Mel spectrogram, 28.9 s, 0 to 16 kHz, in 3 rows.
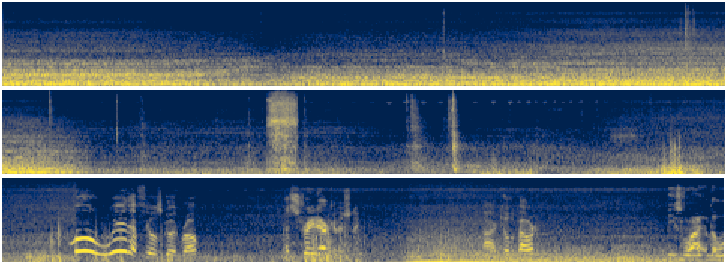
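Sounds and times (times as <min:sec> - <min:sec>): hvac unit humming: 0:00.0 - 0:28.9
loud hiss: 0:13.1 - 0:13.7.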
